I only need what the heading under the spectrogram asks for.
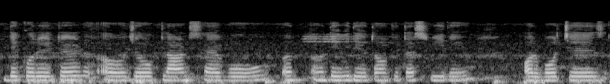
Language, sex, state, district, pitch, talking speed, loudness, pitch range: Hindi, female, Rajasthan, Bikaner, 185 Hz, 140 wpm, -16 LUFS, 185-190 Hz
